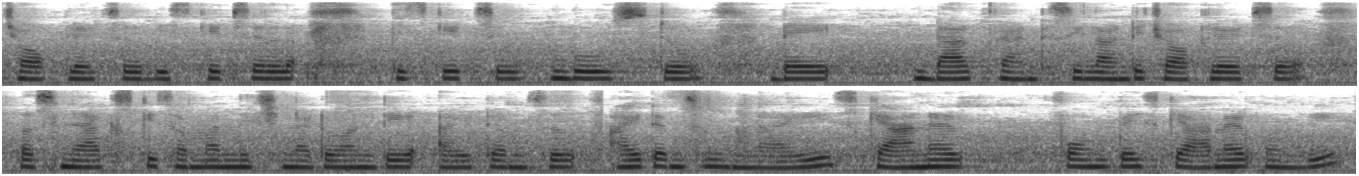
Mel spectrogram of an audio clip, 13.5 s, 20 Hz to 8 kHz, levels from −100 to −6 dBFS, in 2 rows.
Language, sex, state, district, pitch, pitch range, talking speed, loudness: Telugu, female, Telangana, Nalgonda, 200 Hz, 195-210 Hz, 90 wpm, -26 LUFS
